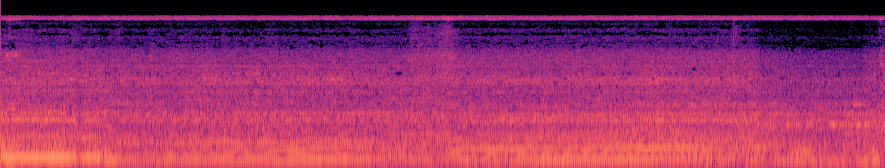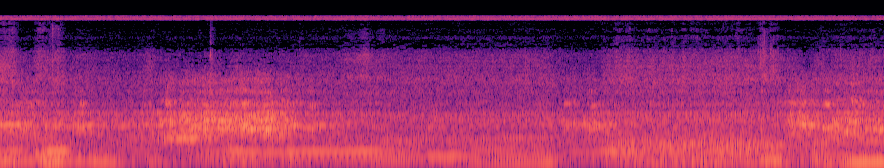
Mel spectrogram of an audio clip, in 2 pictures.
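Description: A racing car engine roars through a loudspeaker, its pitch rising and falling as it shifts gears.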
